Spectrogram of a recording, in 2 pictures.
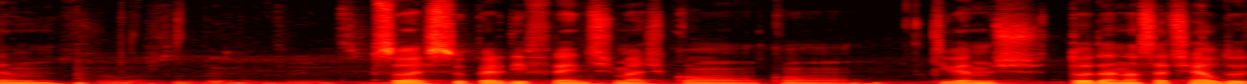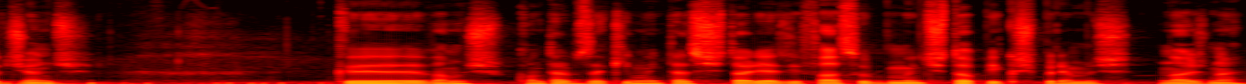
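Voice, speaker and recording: This man has a normal speaking voice at a medium pitch. He speaks at a fairly slow pace with fairly even intonation. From Angola, Lubango. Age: 20s. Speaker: podcast host, university student. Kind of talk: casual chat. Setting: video podcast.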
